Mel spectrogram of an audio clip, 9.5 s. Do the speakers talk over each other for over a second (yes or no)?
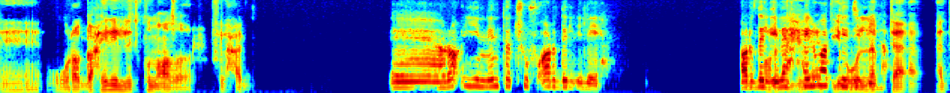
yes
